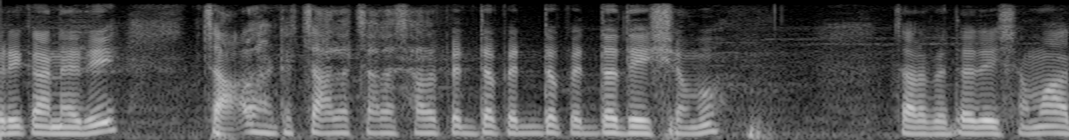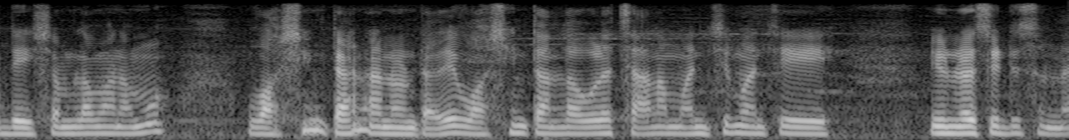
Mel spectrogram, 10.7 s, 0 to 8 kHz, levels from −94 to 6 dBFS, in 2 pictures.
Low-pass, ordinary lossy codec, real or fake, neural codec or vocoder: 7.2 kHz; none; real; none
